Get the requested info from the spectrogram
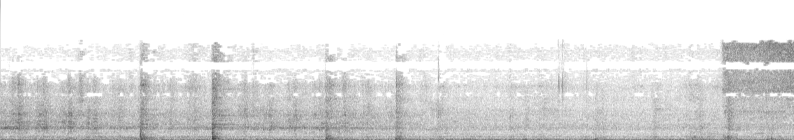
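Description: Passenger train coach rolling slowly out of a station, a steady low rumble with wheels clacking over rail joints every second or so.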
